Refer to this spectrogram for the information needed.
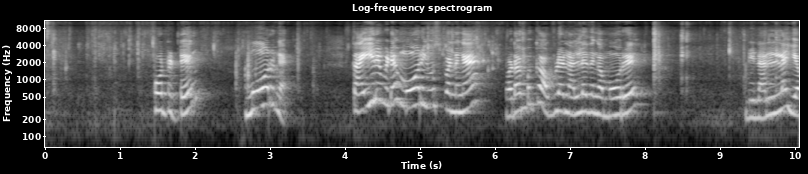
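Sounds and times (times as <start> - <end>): hand squishing porridge: 0.0 - 6.6, 8.4 - 10.0
woman speaking: 1.4 - 3.4, 4.1 - 8.1, 9.3 - 10.0.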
